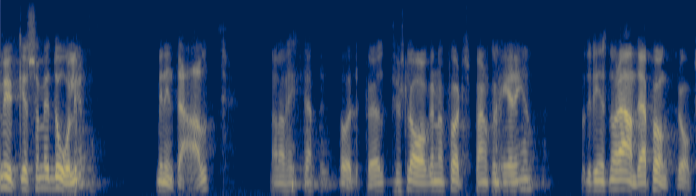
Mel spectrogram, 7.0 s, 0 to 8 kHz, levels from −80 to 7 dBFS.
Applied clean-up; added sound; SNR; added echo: neural mask model DeepFilterNet 3.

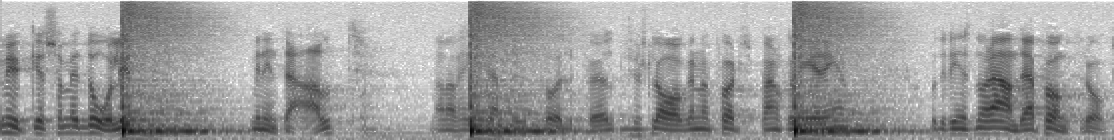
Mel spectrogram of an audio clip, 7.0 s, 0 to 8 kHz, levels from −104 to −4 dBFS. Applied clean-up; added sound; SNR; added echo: none; Snare drum; -4 dB; none.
